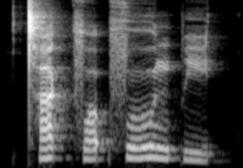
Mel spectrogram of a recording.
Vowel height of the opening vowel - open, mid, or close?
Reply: open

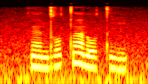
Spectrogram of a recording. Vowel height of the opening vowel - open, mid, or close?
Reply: mid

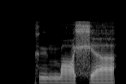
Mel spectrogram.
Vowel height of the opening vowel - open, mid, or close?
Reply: close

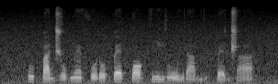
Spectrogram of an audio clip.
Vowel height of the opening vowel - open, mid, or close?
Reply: close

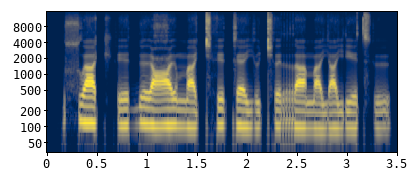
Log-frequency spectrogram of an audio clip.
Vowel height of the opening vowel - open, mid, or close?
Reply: open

